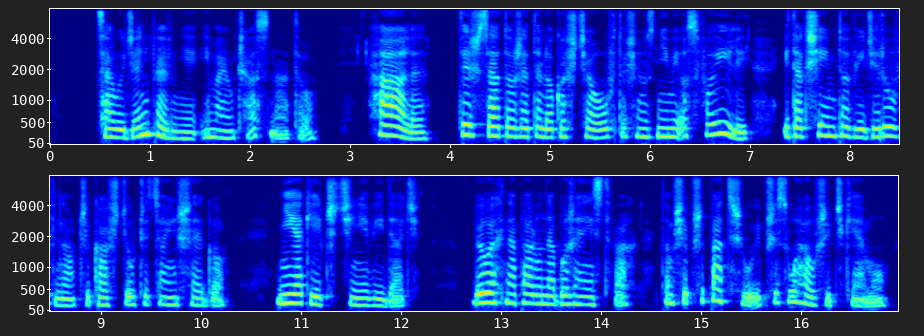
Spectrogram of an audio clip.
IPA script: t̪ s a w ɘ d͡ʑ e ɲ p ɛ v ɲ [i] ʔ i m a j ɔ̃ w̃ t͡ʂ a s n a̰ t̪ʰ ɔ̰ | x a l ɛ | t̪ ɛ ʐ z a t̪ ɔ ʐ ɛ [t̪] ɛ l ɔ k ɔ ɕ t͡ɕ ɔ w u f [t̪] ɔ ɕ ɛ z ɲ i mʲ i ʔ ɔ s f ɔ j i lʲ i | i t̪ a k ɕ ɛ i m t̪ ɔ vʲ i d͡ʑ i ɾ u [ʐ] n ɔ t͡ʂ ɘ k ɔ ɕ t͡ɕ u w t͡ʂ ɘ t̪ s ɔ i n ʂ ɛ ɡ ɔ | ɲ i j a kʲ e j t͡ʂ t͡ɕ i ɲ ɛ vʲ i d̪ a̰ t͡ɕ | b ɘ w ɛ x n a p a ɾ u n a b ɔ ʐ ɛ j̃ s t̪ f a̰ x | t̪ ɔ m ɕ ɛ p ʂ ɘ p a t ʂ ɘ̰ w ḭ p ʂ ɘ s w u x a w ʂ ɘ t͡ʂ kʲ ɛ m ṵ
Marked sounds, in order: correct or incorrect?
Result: incorrect, correct, correct, incorrect

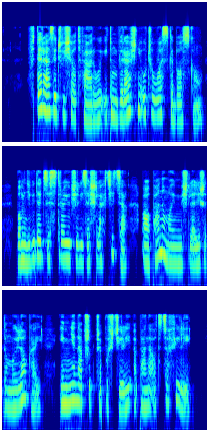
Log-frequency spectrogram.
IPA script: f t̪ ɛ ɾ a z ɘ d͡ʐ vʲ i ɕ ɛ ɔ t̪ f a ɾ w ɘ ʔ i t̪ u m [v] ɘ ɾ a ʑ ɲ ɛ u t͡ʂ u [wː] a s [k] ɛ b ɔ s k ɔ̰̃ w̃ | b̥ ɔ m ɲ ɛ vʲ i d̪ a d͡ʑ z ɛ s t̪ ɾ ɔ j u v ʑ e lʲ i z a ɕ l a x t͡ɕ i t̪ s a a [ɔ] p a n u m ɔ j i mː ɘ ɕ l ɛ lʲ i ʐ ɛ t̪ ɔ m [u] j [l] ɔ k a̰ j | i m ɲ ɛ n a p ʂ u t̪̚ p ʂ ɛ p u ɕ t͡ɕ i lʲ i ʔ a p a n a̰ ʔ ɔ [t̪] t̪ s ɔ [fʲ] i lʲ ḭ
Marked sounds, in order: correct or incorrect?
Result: correct, correct, correct, correct, correct, correct, correct, correct

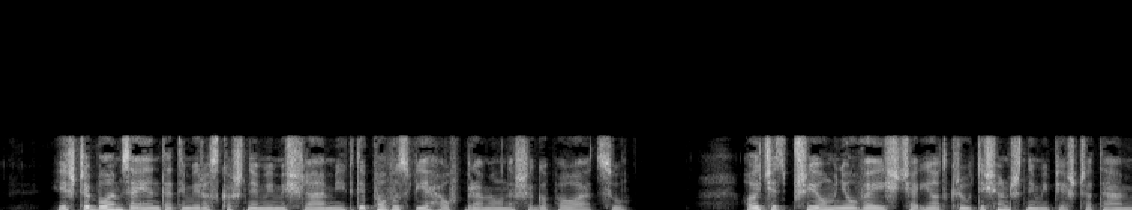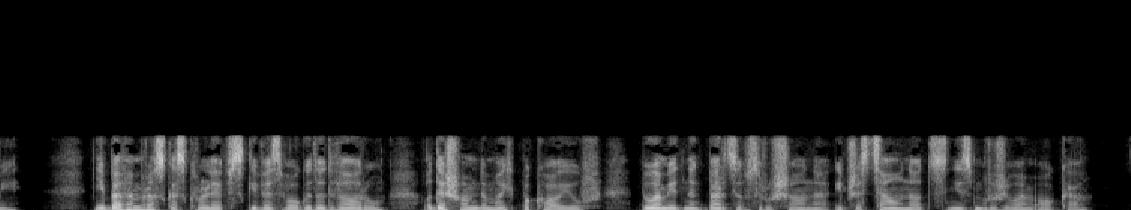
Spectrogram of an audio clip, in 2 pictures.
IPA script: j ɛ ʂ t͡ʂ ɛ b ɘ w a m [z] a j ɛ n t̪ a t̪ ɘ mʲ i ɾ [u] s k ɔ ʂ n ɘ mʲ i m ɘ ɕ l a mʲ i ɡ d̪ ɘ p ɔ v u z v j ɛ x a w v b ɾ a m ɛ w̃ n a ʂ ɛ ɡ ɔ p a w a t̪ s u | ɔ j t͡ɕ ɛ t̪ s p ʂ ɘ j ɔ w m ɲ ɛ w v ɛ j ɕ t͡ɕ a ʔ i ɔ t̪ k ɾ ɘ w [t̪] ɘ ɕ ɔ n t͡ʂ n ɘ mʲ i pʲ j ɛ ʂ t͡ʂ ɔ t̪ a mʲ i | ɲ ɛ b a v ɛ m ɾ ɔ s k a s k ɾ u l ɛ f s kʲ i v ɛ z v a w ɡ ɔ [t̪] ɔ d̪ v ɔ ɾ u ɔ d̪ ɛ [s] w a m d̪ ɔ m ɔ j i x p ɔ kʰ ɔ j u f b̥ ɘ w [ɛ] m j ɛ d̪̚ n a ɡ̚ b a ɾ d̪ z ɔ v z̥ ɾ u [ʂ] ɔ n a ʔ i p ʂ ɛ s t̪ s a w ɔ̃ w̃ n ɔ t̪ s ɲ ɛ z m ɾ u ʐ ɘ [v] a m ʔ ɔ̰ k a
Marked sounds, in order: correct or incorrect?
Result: correct, incorrect, correct, incorrect, incorrect, incorrect, correct, incorrect

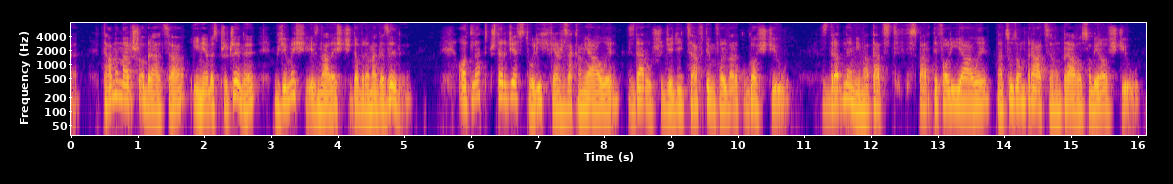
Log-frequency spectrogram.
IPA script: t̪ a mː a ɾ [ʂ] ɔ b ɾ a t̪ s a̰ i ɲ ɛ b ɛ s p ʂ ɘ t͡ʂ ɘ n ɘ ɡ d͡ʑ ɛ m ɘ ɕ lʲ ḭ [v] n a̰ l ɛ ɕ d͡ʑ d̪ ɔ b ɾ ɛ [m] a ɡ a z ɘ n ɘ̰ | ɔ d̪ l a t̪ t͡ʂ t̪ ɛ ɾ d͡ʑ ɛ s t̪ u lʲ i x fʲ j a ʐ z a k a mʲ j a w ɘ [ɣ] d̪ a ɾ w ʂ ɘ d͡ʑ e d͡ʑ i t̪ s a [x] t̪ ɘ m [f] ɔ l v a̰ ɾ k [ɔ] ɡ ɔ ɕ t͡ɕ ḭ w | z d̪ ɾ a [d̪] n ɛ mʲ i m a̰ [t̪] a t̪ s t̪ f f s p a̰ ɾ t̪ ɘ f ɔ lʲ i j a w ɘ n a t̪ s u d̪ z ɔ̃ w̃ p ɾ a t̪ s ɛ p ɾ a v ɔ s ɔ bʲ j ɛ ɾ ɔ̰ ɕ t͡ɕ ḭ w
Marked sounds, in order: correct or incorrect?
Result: correct, incorrect, correct, incorrect, incorrect, correct, incorrect, correct, correct

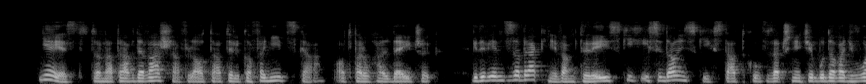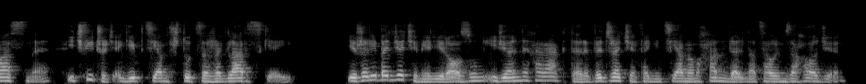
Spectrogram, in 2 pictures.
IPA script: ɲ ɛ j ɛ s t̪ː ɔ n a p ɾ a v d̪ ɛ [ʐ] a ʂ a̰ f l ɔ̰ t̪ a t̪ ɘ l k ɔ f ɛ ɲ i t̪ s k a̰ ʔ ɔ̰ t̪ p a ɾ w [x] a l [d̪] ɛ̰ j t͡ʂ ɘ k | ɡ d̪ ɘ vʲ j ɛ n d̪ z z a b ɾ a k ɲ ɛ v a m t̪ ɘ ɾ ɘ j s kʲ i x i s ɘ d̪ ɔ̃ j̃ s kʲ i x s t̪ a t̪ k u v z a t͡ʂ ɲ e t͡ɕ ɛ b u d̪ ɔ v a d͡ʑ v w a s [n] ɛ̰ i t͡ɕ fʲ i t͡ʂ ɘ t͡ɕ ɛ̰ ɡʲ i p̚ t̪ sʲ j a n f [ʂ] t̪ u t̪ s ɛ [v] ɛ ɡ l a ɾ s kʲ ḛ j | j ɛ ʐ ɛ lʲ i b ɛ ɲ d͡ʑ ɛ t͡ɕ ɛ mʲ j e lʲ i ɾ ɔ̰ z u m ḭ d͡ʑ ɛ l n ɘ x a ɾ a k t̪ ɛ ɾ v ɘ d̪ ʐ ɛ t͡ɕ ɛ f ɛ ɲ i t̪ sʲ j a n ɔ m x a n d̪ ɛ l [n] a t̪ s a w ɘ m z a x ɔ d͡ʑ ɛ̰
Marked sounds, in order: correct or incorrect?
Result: incorrect, correct, correct, correct, correct, incorrect, correct

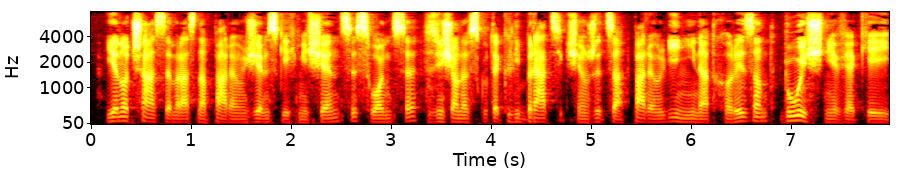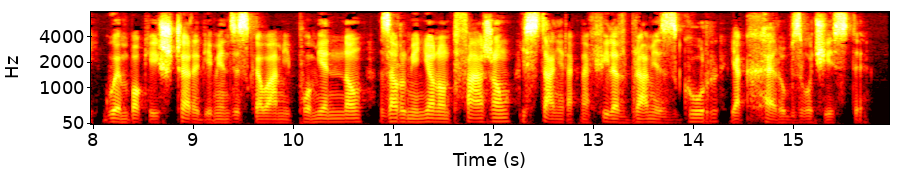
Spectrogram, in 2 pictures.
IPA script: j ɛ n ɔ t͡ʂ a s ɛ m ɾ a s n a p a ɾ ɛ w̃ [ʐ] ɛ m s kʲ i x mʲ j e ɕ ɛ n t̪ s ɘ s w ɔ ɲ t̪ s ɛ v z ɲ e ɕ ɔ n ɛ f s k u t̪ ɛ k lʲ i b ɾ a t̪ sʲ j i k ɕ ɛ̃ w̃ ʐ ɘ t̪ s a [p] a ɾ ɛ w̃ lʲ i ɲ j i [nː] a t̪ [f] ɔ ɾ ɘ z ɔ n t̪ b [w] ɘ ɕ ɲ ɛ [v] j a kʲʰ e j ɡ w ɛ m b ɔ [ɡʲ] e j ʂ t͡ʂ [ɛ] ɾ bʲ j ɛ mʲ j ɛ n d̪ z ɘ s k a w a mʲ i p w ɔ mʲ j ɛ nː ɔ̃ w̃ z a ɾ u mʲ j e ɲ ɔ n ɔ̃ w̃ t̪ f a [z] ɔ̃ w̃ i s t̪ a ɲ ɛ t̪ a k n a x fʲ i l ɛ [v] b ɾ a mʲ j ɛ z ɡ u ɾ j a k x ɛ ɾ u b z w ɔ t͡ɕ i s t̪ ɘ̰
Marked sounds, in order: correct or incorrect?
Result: incorrect, correct, incorrect, incorrect, correct, correct, incorrect, correct, incorrect, correct

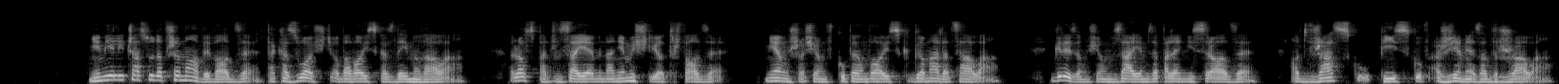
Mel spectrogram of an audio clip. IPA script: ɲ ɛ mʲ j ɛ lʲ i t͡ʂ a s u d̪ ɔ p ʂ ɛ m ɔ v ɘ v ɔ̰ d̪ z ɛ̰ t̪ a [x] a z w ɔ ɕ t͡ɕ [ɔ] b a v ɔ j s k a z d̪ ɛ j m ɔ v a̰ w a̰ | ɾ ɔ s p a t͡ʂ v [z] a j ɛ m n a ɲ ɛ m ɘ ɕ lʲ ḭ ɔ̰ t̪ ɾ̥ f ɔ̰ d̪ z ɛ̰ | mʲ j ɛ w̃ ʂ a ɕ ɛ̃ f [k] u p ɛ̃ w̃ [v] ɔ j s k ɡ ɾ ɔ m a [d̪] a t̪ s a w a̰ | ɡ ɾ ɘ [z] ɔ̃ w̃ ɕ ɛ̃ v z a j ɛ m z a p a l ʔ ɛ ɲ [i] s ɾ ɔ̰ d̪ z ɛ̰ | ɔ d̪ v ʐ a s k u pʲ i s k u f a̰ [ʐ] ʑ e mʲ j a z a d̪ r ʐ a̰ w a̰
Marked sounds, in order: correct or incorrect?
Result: incorrect, correct, correct, correct, correct, correct, correct, correct, correct

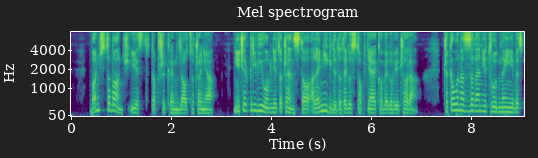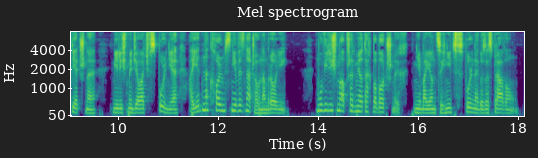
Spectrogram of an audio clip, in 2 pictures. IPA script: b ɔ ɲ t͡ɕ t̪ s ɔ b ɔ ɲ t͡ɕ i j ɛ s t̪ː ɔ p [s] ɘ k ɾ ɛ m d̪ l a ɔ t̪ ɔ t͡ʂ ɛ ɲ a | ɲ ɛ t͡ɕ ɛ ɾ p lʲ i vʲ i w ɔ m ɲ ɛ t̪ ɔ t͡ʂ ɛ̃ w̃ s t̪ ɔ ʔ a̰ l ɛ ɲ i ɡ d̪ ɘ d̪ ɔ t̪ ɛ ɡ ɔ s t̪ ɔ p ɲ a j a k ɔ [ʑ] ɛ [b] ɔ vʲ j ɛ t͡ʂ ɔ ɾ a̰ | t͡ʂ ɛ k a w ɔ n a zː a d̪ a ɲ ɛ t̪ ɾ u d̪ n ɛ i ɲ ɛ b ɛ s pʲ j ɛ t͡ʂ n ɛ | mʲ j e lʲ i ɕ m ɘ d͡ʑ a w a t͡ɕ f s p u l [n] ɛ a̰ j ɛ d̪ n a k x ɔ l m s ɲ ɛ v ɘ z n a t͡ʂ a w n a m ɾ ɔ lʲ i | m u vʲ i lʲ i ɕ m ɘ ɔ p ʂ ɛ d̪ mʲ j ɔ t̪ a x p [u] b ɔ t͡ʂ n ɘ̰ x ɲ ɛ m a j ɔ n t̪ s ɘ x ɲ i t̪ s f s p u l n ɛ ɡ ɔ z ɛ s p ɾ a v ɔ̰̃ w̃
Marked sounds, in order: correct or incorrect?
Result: incorrect, incorrect, incorrect, incorrect, incorrect

